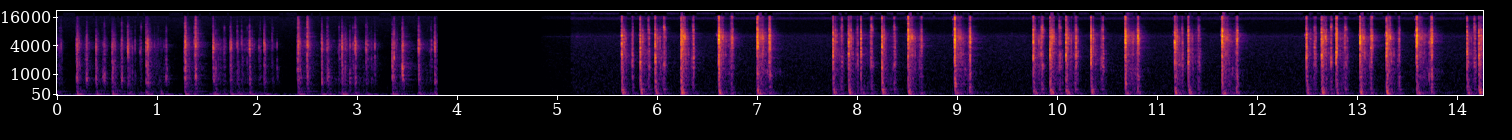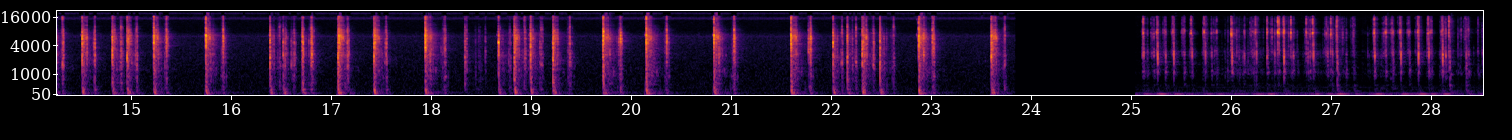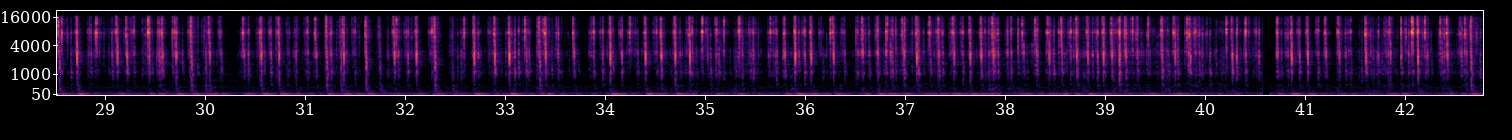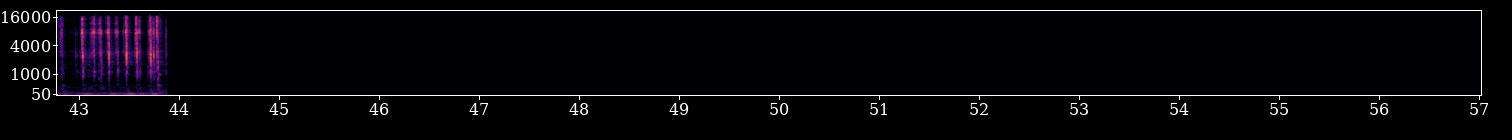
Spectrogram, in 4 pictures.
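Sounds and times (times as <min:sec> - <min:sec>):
typing on computer keyboard: 0:00.0 - 0:03.8, 0:05.6 - 0:23.8, 0:25.1 - 0:43.9.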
